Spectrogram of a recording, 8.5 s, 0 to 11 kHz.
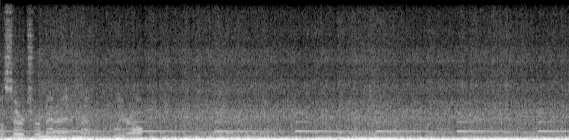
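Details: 1987 V8 after Promaxx heads and new rocker arm install, running after battery disconnect: deep even rumble, no ticking or tapping from the top end, chime beeping in background; sounds healthy, normal running.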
